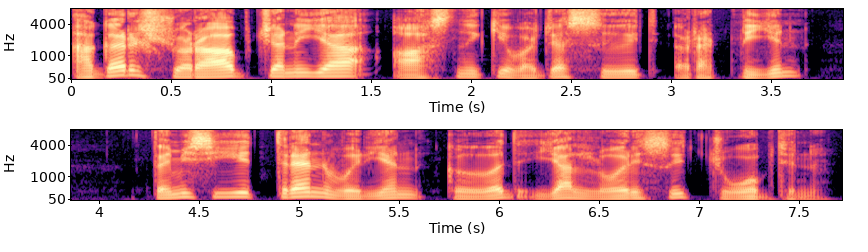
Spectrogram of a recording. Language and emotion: Kashmiri, neutral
